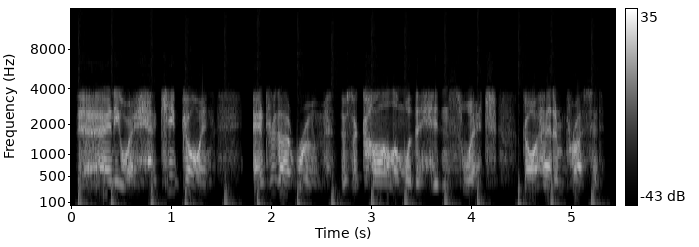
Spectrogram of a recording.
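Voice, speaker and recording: A man's voice: fairly high pitch, animated, fairly quick, husky, soft background music. A man playing an urgent, impatient young guide in an anime-style video game, with a slightly muffled sound. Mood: urgent, commanding.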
